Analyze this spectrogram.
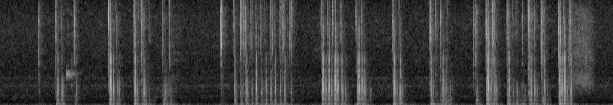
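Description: Password being typed on a computer keyboard during an online sign-up, many sharp key clicks in quick uneven bursts separated by short pauses, with no voices.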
